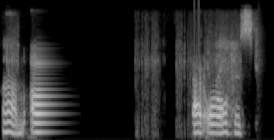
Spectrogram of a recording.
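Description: A woman speaking as a panelist on a video call whose audio keeps dropping out, leaving her words halting and cut off. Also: a little high, monotone, gravelly, muffled recording. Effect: call dropping out, audio breaking up. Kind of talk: online panel presentation.

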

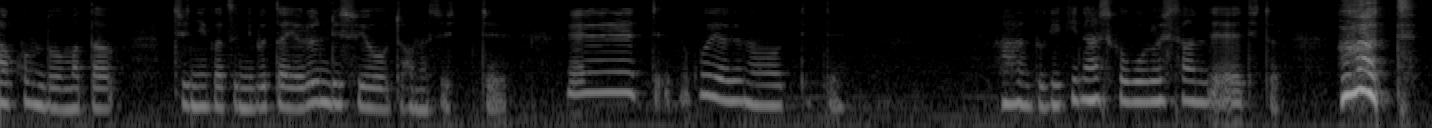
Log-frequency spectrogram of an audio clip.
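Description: A woman in her twenties from Ibaraki, Japan, hosting a casual livestream chat in a chatty, playful way, often dropping into soft murmured asides. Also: on the high side. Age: 20s. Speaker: idol livestream host.

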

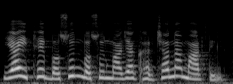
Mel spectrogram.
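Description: A woman's voice: high voice, expressive, a little fast, darkish tone. A woman voicing a worn-down young wife who answers back sharply. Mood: angry.

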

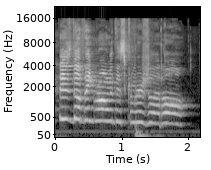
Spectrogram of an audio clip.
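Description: A man's voice: very high-pitched, brisk, sharp tone, soft background music. A man in his twenties reacting casually on camera, sweary, amused and full of hyperbole, speaking in a small room. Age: 20s. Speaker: reaction video host.

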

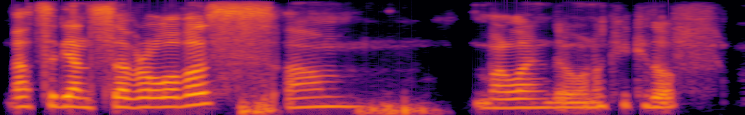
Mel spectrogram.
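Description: Flat-pitched woman from Croatia, creaky voice. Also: brisk. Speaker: archive transcriber, panelist. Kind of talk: conversational panel remarks. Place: indoors, on a video call. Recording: muffled, roomy video call.

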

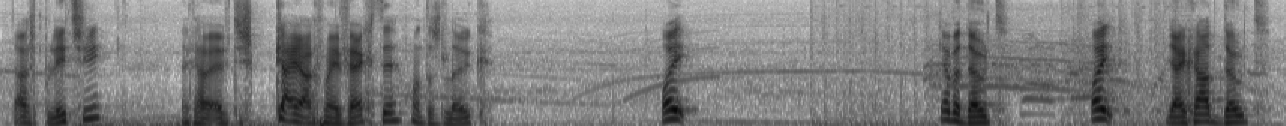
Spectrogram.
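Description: A young man with a Dutch accent giving casual gameplay commentary, excitable and swearing often, bursting into shrieks. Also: medium pitch, unhurried, long pauses, slight background noise. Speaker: gaming YouTuber.

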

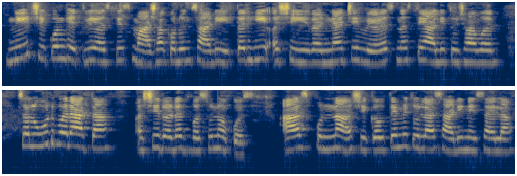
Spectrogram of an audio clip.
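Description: A woman's voice: high voice, fairly even intonation. A woman voicing a young sister-in-law who scolds firmly but with care. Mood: scolding. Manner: scolding, brisk and firm.

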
